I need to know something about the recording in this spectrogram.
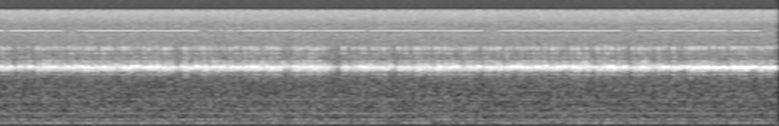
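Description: Near silence: room tone with a faint steady high-pitched whine and a low hum.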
